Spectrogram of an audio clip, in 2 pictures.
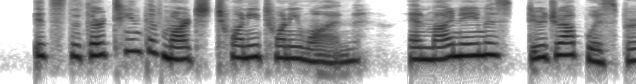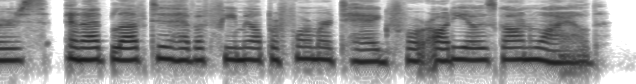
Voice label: F Verification

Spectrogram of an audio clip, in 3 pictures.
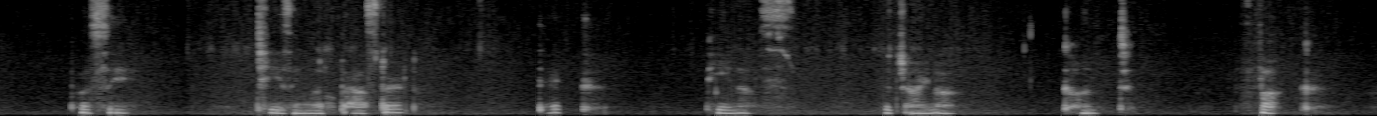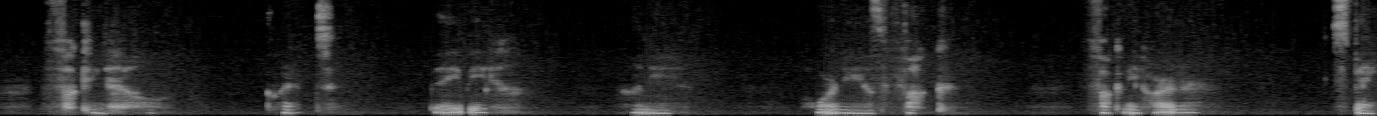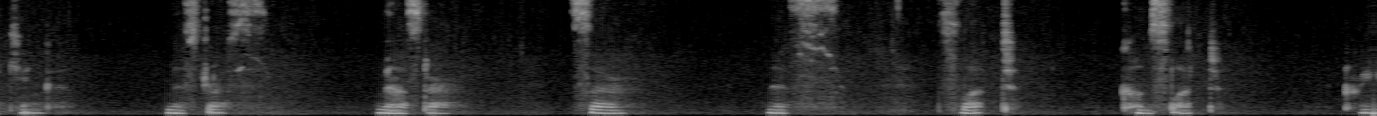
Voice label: [F] Accent Challenge

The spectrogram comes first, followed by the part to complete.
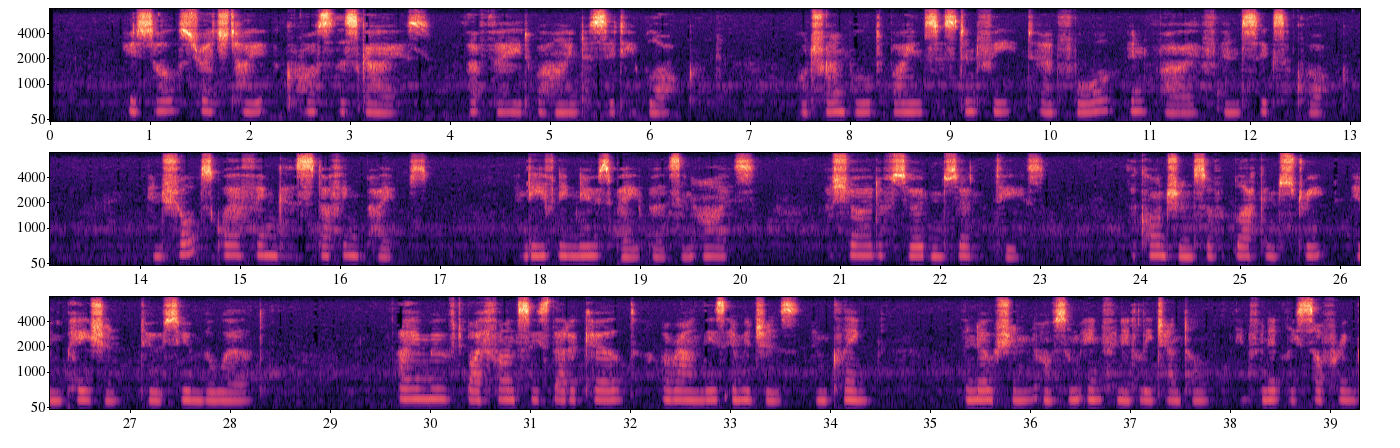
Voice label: British Accent Poetry; Prelude IV; TS Eliot

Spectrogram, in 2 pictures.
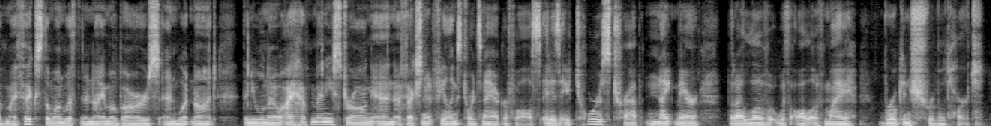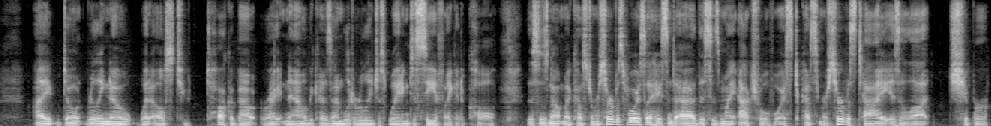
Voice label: Accent Thing

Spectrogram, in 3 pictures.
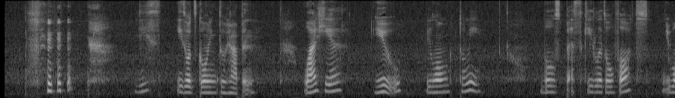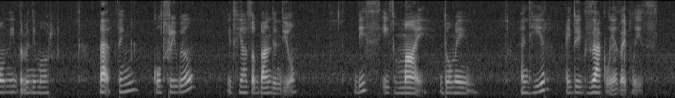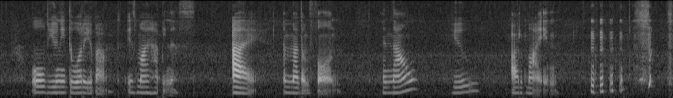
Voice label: Greetings, fdom, russian accent, F4A; Erotic audio

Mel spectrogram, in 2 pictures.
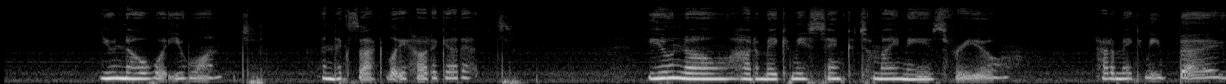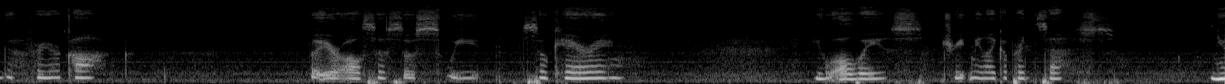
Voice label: F4M Monologue; I Want to Be Used by You; Narrative

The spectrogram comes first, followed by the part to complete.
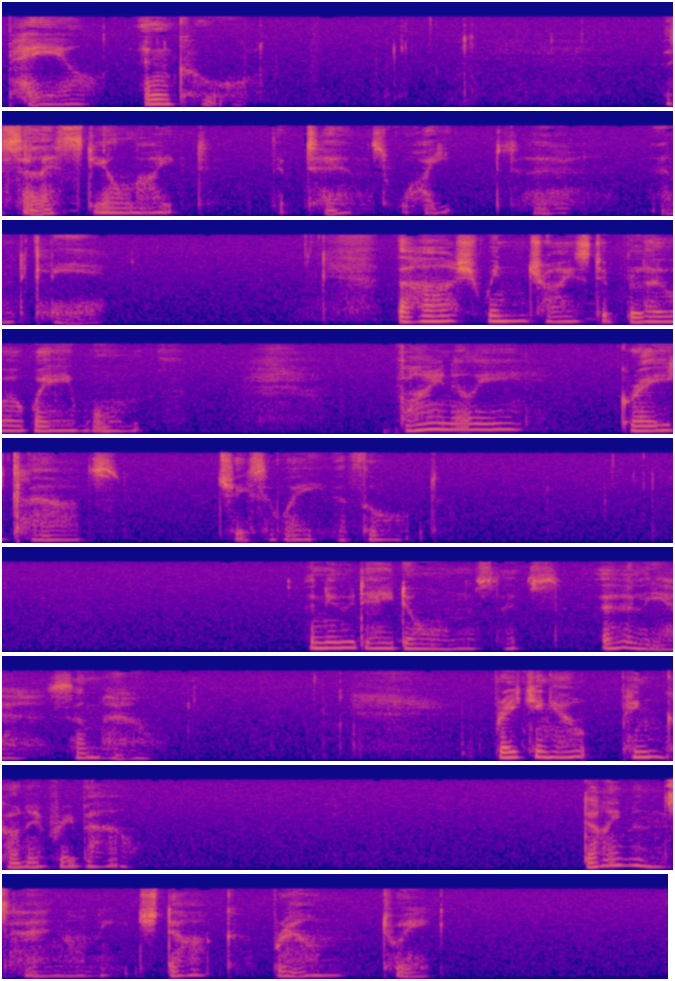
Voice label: Spring rain, Erotic audio

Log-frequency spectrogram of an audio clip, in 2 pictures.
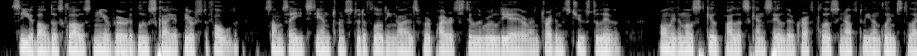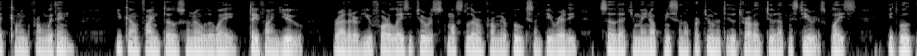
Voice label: accent for the accent thread

